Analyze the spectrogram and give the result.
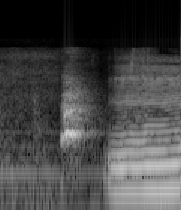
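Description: A female dog lets out a single sharp bark, then a drawn-out, tonal whine-like bark that holds steady. It is fairly loud, with no one talking.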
